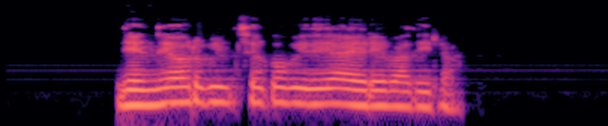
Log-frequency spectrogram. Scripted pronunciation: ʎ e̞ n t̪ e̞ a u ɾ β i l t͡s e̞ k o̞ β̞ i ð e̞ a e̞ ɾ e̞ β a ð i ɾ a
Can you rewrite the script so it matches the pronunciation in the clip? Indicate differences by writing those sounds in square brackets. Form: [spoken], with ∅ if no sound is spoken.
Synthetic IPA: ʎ e̞ n [d̪] e̞ a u ɾ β i l t͡s e̞ k o̞ β̞ i ð e̞ a e̞ ɾ e̞ β a ð i ɾ a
